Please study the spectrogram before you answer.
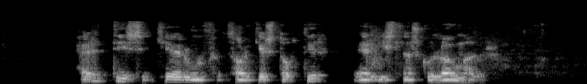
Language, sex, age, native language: Icelandic, male, 70-79, Icelandic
